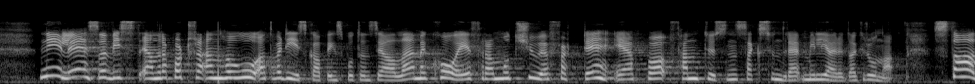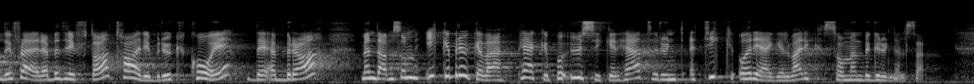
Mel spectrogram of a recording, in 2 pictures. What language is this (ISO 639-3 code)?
nor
